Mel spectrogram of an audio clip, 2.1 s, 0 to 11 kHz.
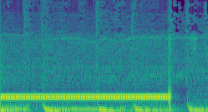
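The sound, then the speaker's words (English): A telephone call is placed to a contest winner: a steady, mid-pitched line tone holds, then cuts off abruptly and is followed by a brief burst of sound. “We have tickets to see Shawn Mendes September 28th at the Budweiser stage, the first time he's ever played there, and we're calling our winner.”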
